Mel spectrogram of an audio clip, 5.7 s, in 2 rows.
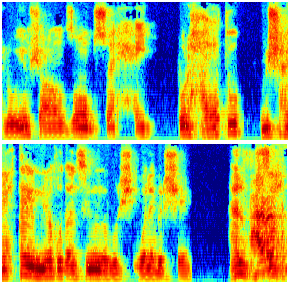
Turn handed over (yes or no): yes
